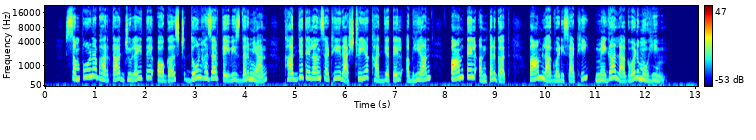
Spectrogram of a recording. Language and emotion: Marathi, neutral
